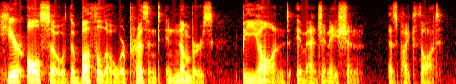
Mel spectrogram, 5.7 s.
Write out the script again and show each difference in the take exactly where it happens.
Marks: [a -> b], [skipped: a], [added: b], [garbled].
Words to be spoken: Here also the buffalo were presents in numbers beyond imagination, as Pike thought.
Here also the buffalo were [presents -> present] in numbers beyond imagination, as Pike thought.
